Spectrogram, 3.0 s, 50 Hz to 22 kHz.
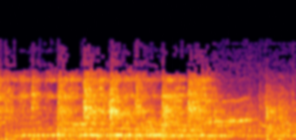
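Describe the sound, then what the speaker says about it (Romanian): Audience at a freshmen ball at a technical university in 2009 cheers and shouts for a newly crowned couple, a dense, loud crowd roar with yells throughout. "Așa că puteți să-i aplaudați!"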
